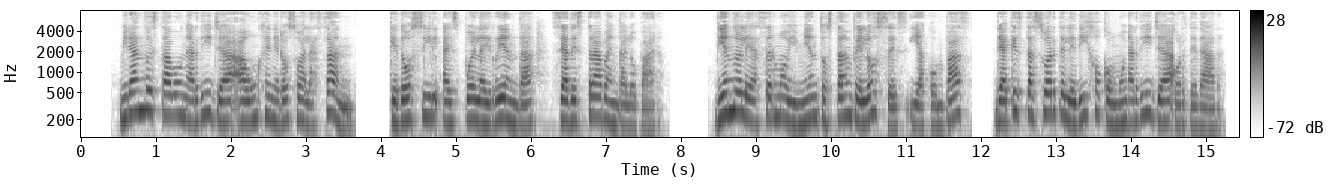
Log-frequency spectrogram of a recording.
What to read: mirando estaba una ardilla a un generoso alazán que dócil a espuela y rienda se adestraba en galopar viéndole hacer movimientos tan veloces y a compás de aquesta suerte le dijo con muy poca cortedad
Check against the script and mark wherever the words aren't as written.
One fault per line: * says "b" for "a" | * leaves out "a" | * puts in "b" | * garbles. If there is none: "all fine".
* says "ardilla" for "poca"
